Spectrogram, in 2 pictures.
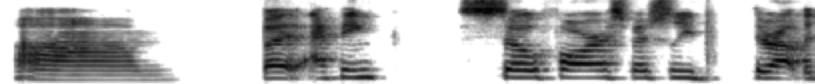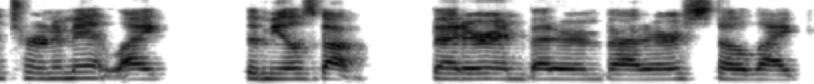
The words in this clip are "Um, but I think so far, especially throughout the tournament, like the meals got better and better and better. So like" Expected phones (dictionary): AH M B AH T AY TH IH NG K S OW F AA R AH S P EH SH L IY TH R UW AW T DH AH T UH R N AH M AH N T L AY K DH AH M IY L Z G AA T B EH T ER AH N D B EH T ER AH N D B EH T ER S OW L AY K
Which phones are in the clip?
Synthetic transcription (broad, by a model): AH M B AH T AY TH IH NG K S OW F AA R AH S P EH SH L IY TH R UW AW T DH AH T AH R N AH M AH N T L AY K DH AH M IY L Z G AA T B EH T ER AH N B EH T ER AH N B EH T ER S OW L AY K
